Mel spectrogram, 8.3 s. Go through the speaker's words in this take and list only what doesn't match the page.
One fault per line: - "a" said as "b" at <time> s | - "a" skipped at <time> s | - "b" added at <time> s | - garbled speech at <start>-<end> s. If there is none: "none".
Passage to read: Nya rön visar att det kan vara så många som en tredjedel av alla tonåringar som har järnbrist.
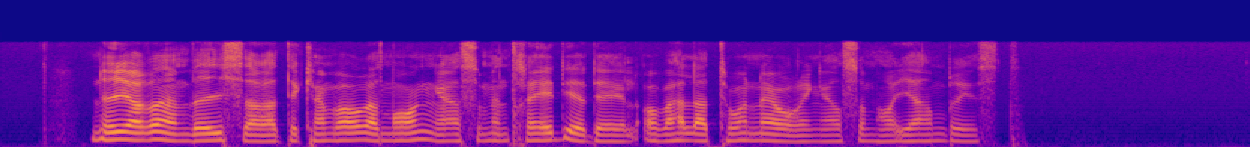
- "så" skipped at 2.5 s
